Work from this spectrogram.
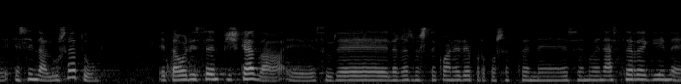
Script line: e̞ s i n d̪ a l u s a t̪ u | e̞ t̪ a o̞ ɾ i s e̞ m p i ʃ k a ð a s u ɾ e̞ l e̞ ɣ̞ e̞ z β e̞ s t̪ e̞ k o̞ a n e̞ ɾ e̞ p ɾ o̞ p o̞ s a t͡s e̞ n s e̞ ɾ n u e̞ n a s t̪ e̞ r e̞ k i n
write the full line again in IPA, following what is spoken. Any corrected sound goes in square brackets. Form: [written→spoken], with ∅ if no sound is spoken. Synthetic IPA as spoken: e̞ s i n d̪ a l u s a t̪ u | e̞ t̪ a o̞ ɾ i s e̞ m p i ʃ k a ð a s u ɾ e̞ l e̞ ɣ̞ e̞ z β e̞ s t̪ e̞ k o̞ a n e̞ ɾ e̞ p ɾ o̞ p o̞ s a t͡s e̞ n s e̞ [ɾ→∅] n u e̞ n a s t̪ e̞ r e̞ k i n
